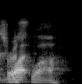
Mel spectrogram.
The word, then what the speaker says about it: Brisbois: That kid Brisbois, I think it was. Is that Brassois. How you pronounce it? – Laurent Brisbois.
